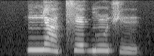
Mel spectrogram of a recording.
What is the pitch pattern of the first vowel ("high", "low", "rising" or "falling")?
falling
